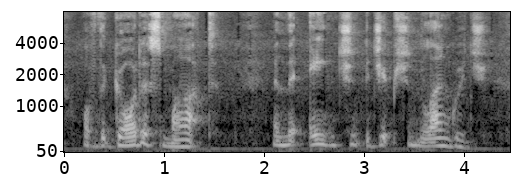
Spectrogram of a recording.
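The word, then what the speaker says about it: Ma'at: And what we pronounce as Matt, we pronounce two letters. A. It's not like that. The first a is short and the second is long and deaf.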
